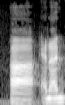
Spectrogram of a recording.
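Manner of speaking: plain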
